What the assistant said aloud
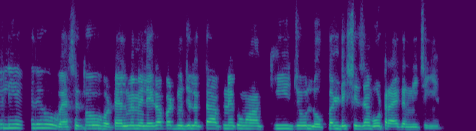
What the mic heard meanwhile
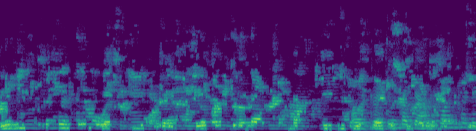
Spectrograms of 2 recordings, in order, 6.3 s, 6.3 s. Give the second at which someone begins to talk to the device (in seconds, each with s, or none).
4.7 s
